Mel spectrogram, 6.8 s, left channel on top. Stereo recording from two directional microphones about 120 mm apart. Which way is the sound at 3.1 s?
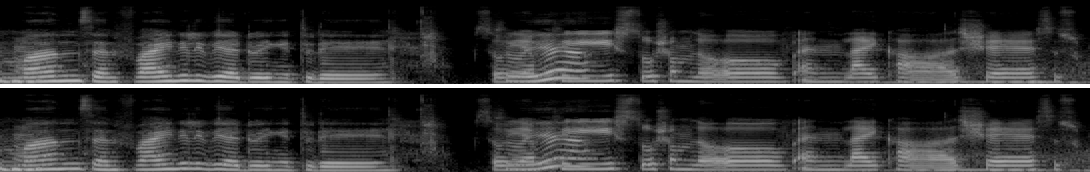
30° right (ahead or behind).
